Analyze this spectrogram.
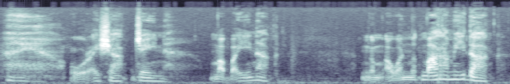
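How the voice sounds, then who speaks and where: A man's voice: lowish voice, very animated, measured pace, gravelly, a bit bright, husky, full character voice. A man playing a poor, humble younger brother in a radio drama, meek and apologetic, with an Ilocano accent. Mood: ashamed, hopeful. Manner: meek, pleading.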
